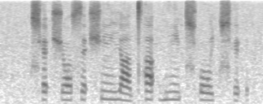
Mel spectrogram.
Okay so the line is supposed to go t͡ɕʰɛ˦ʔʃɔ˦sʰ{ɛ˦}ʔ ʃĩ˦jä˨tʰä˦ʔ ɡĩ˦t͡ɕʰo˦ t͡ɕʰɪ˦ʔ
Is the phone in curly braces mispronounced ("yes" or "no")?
no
